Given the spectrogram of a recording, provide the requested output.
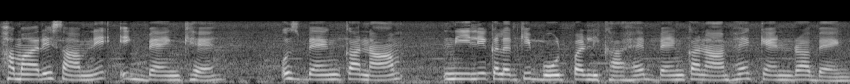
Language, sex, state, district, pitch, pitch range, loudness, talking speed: Hindi, male, Madhya Pradesh, Katni, 225 Hz, 210-250 Hz, -14 LUFS, 160 wpm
